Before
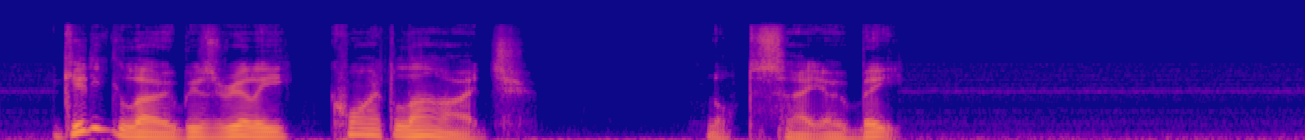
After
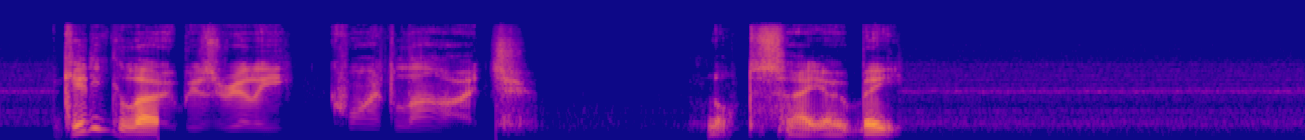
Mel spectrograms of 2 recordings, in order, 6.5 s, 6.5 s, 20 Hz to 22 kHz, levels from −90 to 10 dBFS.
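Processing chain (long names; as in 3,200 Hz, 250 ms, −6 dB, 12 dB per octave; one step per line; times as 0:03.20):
high-pass filter 510 Hz 24 dB per octave, from 0:00.79 1,400 Hz, from 0:02.48 350 Hz
level +6.5 dB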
